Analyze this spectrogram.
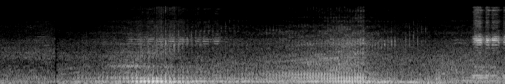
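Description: A van engine rumbles as it passes close by.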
